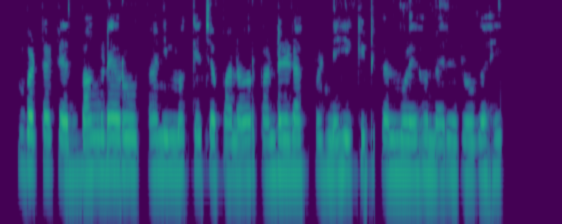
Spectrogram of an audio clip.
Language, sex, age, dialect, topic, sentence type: Marathi, male, 18-24, Northern Konkan, agriculture, statement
